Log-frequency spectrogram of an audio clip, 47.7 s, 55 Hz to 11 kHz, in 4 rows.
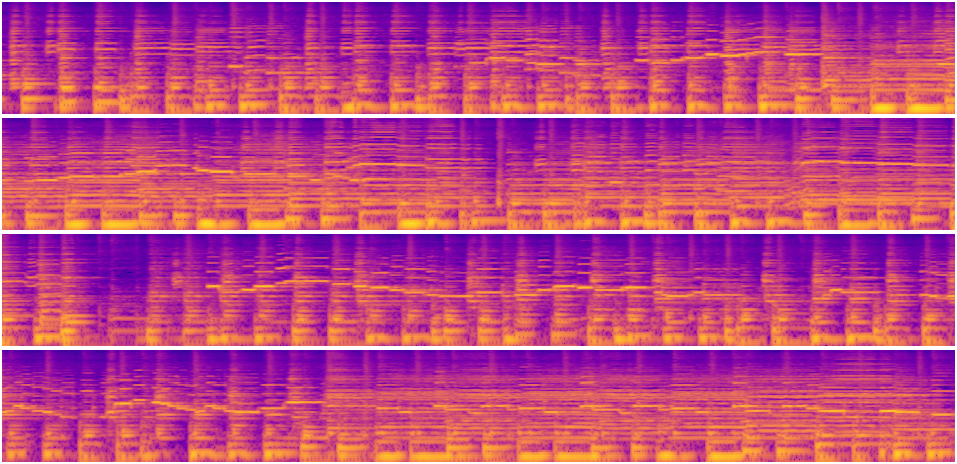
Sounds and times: Music: 0.0s - 47.6s.

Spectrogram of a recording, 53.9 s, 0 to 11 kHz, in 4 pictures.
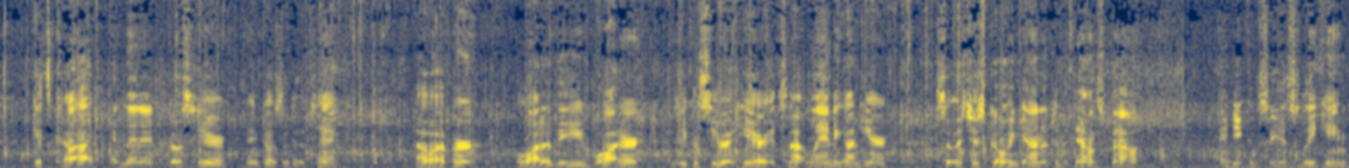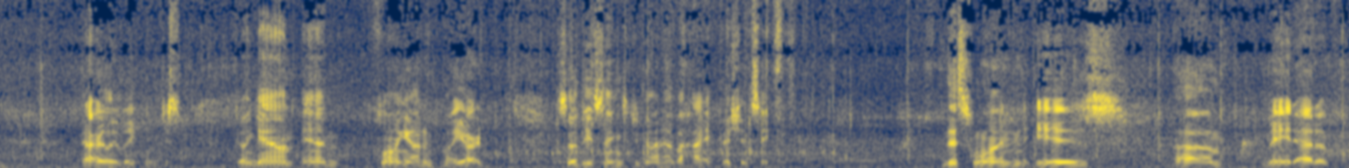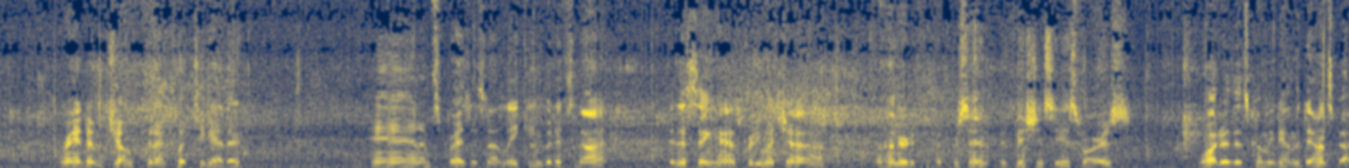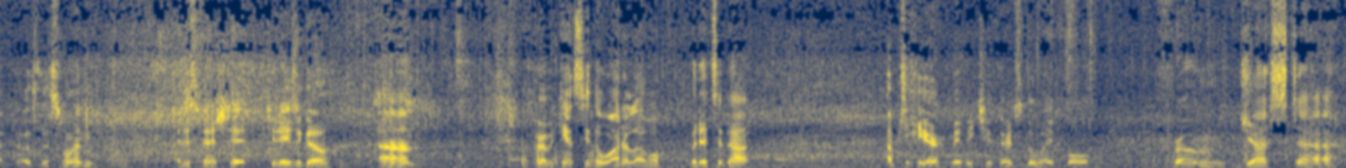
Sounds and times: Speech: 0.3s - 3.5s, 4.2s - 11.4s, 12.2s - 13.6s, 14.3s - 18.4s, 19.1s - 21.3s, 22.9s - 26.8s, 27.5s - 29.5s, 30.7s - 38.3s, 39.0s - 41.5s, 42.2s - 44.7s, 45.7s - 48.0s, 49.3s - 51.4s, 52.1s - 53.9s.

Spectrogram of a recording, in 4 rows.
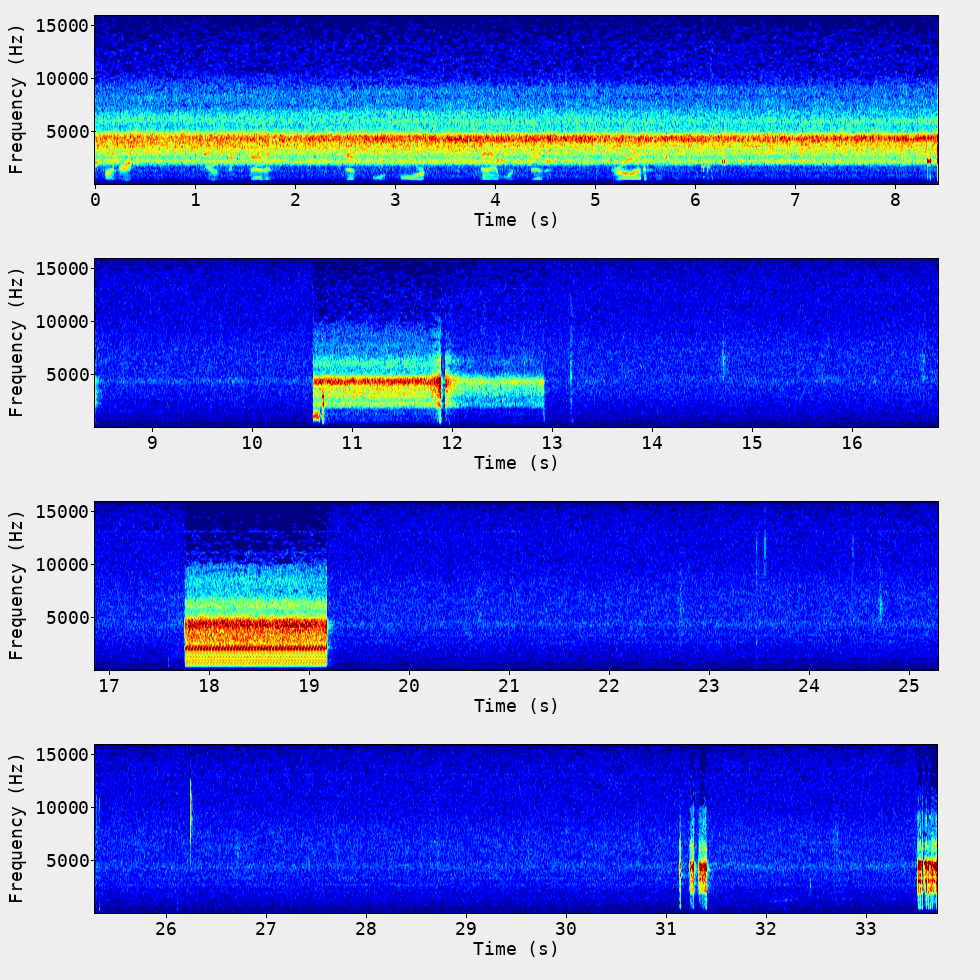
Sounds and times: Radio: 0.0s - 8.5s, 10.6s - 13.0s, 17.8s - 19.2s, 31.2s - 31.5s.

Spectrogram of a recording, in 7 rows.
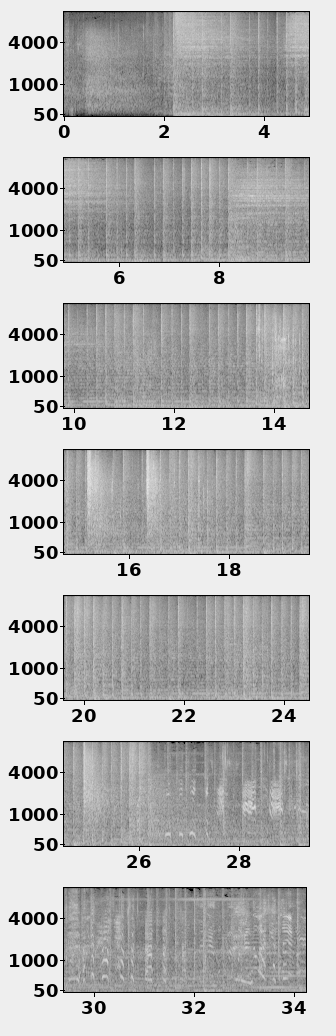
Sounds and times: Music: 0.2s - 34.2s.

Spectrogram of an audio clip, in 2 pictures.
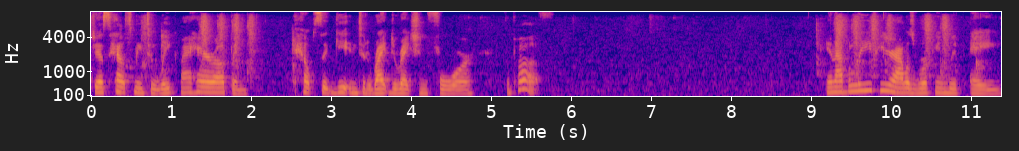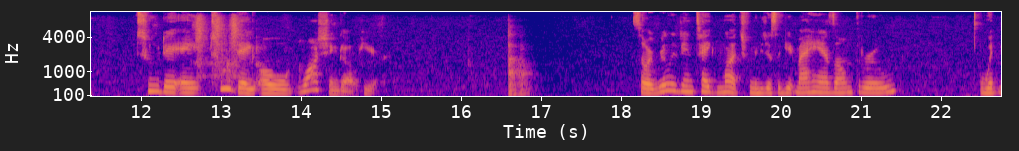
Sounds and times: Speech: 0.0s - 2.0s, 2.6s - 5.6s, 9.2s - 11.4s, 12.0s - 15.0s, 18.2s - 21.5s, 22.4s - 22.7s.

